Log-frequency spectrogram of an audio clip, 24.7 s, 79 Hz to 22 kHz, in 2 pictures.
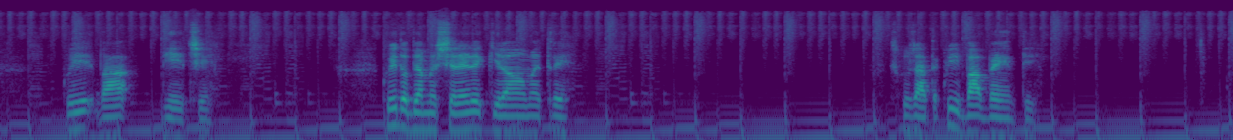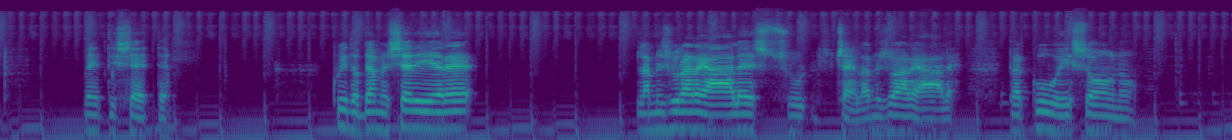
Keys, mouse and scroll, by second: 2.2 click, 3.4 click, 9.1 click, 11.5 click, 13.4 2, 14.5 7, 15.3 click, 23.4 click.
